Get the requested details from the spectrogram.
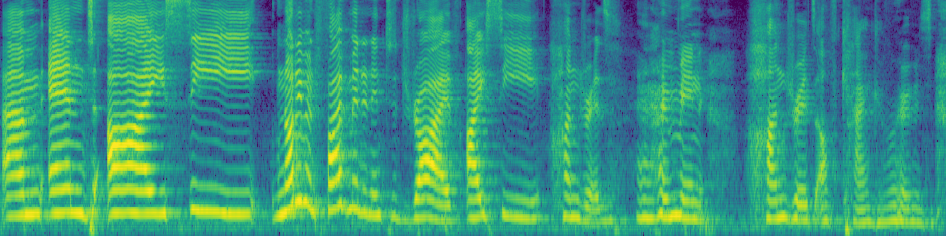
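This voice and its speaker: At a very slow pace, a woman with a high pitch uses lively intonation and big swings in loudness, with audible room echo around her. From Italy. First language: Italian. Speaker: comedian. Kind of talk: stand-up. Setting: stage with audience.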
